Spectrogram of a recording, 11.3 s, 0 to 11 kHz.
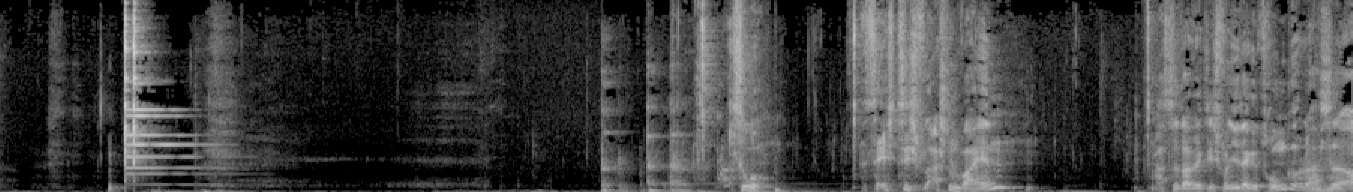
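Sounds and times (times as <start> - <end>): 
glasses clinking in a toast: 1.0 - 2.0
speech: 6.2 - 6.6, 7.3 - 8.7, 9.6 - 11.2.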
